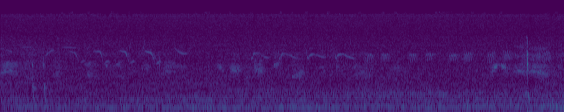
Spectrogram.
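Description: Faint birdsong: a small bird's run of short, quick chirps. About five seconds in comes a single sharp click from the golf club striking the ball.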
